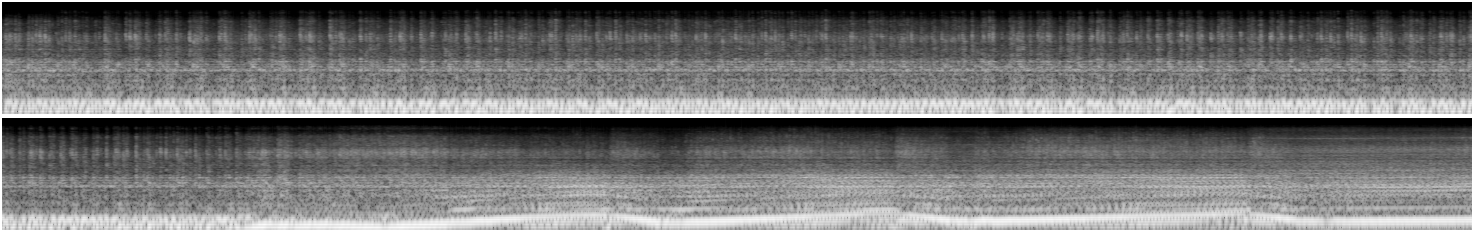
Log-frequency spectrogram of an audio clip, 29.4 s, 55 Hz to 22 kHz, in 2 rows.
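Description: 2019 Corvette Grand Sport's 6.2-litre LT1 V8, fitted with an aftermarket camshaft and long-tube headers, idling steadily through its quad exhaust. After about seventeen seconds the revs rise, then climb and fall back about three times.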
